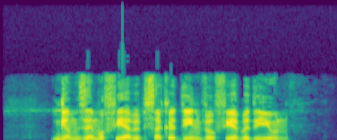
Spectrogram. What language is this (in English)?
Hebrew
